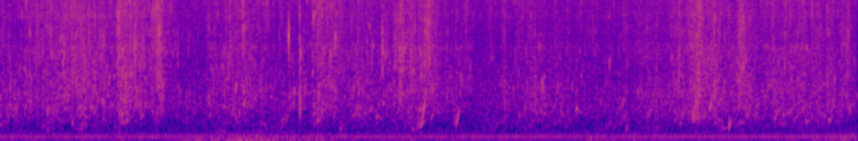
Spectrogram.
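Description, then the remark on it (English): Gentle ocean waves wash softly onto a beach, a continuous quiet hiss broken by small irregular splashes, with a steady low rumble underneath and no voices. “And as you allow the sound of the waves to relax you, you continue to look out over the water as you relax on the beach.”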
